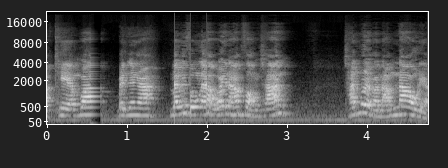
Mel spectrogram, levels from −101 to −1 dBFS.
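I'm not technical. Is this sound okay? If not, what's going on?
No. There are two faults.

At about 0.55 to 0.70 s there is a burst of packet loss. Some of the speech never arrived in time. The gap is covered by the last sound, held and fading out. Then the speech resumes about 120 ms further on, with that part missing.

From 1.6 to 2.0 s there are chunks out of order. Two 200 ms pieces play in swapped order, because one arrived a step late. Nothing is lost, but that moment sounds jumbled.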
